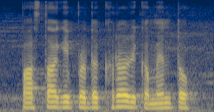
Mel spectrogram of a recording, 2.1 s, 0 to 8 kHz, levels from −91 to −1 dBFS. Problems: none marked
